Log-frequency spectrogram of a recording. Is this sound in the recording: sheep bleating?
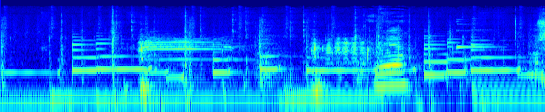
yes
